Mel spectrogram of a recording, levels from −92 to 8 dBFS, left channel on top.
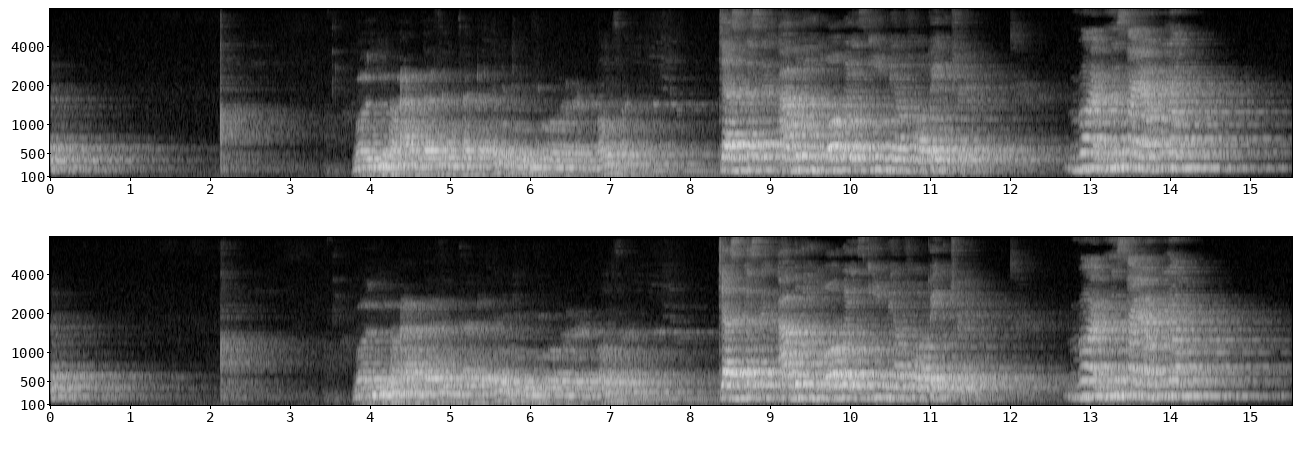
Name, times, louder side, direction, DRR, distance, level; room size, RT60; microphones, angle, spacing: voice 1, 3.8-7.5, left 1 dB, 60° left, -2 dB, 0.4 m, -20 dB
voice 2, 8.4-11.6, equal, 50° right, -6 dB, 0.7 m, -16 dB
voice 3, 12.7-14.2, equal, 15° right, -10 dB, 0.8 m, -18 dB
3.2 x 3.0 x 2.3 m, 2.9 s
head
